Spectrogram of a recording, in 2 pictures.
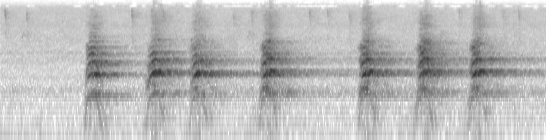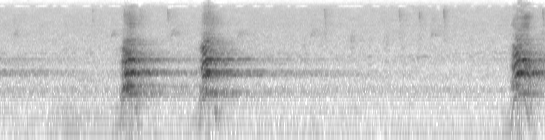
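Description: Dog barking at a bear to drive it off: a quick run of seven barks starting about a second in, two more a couple of seconds later, and a single bark near the end, each bark fading out briefly after it.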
